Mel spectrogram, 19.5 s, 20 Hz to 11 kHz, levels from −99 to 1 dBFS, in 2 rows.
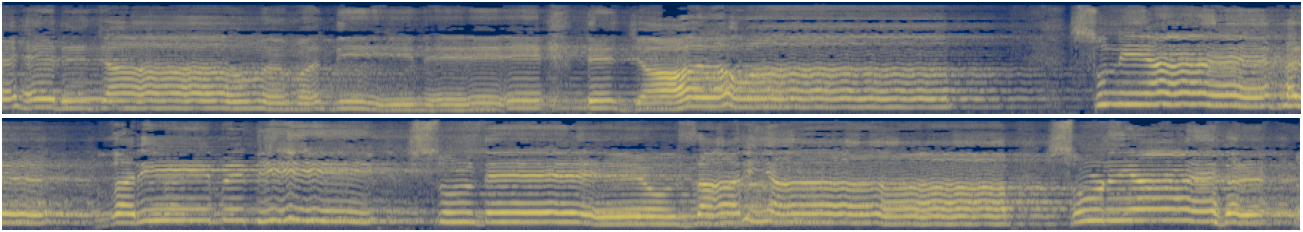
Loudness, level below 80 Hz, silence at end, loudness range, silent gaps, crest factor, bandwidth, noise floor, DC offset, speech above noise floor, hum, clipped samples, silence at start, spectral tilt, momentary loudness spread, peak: -20 LUFS; -72 dBFS; 0 s; 6 LU; none; 16 dB; 10.5 kHz; -43 dBFS; under 0.1%; 20 dB; none; under 0.1%; 0 s; -2.5 dB/octave; 10 LU; -4 dBFS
